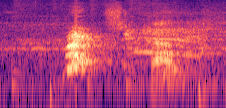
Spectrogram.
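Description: A dog, Marty, barks twice, two short, sharp woofs about half a second apart, clear over a faint background hum.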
